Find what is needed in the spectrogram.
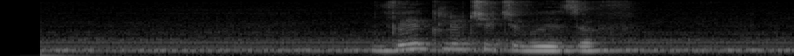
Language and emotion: Russian, neutral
